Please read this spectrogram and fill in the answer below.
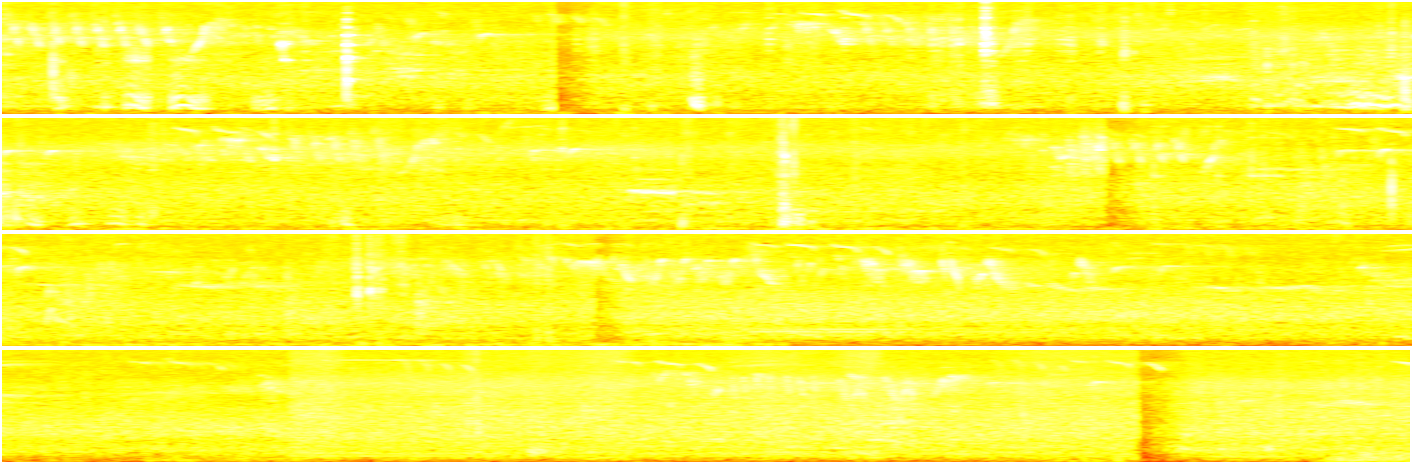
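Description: Garlic bulbs being pressed into glass jars, with a papery rustling and sharp knocks against the glass coming mostly in the first half. Birds chirp throughout.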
